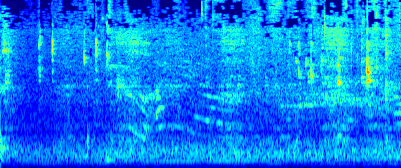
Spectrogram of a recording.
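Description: Olive oil glugging faintly from a tipped glass bottle as it is drizzled, with a few light clicks.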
